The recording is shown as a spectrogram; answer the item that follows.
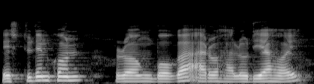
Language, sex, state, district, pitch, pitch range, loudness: Assamese, male, Assam, Kamrup Metropolitan, 140 Hz, 135-185 Hz, -16 LUFS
